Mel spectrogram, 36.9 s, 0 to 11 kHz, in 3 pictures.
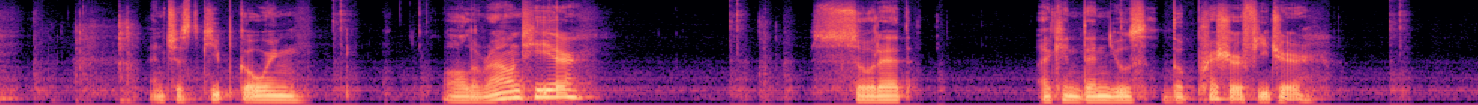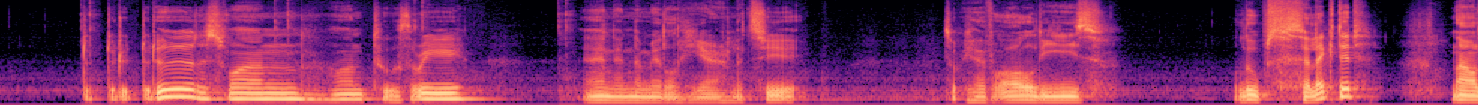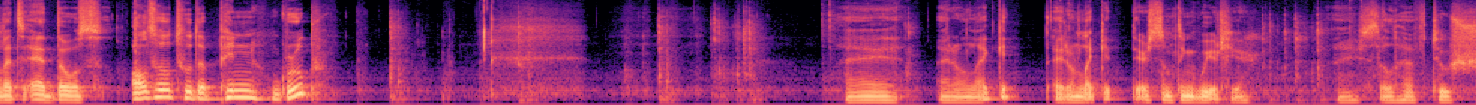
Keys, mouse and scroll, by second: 1.0 KP_7, 2.8 alt+shift+click, 4.5 alt+shift+click, 6.1 alt+shift+click, 6.5-9.4 shift+middle drag, 9.4 alt+shift+click, 11.6 alt+shift+click, 13.0 alt+shift+click, 14.6 alt+shift+click, 15.8 alt+shift+click, 17.0 alt+shift+click, 17.5-18.0 scroll down 1, 18.0-21.0 middle drag, 23.3 KP_7, 24.1-25.8 scroll up 2, 25.8-26.8 drag, 26.8 scroll down 2, 27.1 middle click, 27.9 Tab, 28.3-29.0 scroll up 1, 29.0 KP_1, 29.6-30.2 scroll up 1, 30.2 Tab, 31.5 alt+shift+click, 32.1 s, 35.5 alt+a.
